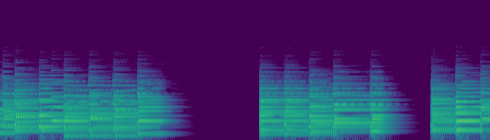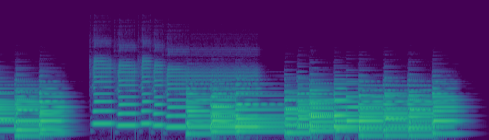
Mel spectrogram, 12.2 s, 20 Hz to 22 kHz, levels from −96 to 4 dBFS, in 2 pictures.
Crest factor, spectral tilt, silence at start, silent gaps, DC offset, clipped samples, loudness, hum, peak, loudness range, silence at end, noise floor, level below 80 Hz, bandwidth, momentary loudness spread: 16 dB; -8 dB/octave; 0 s; 2.54-3.25 s, 5.34-5.39 s; under 0.1%; under 0.1%; -31 LUFS; none; -16 dBFS; 2 LU; 0.25 s; -53 dBFS; -68 dBFS; 7.8 kHz; 8 LU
